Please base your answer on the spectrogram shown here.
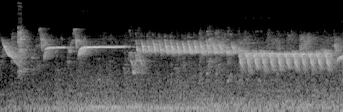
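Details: Intense red canary hen trained in Spanish Timbrado singing: a thin steady whistle, then a rapid metallic rolling trill that drops to a lower pulsing roll, continuous and clear.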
